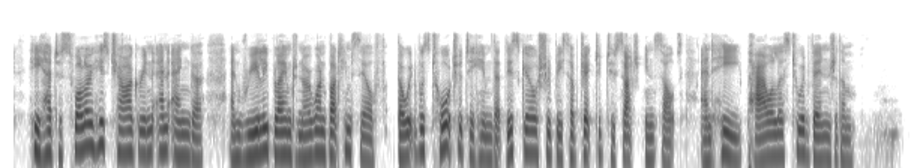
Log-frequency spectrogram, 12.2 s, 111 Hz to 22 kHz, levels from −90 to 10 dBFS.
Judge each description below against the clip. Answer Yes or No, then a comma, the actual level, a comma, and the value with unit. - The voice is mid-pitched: Yes, medium, 165 Hz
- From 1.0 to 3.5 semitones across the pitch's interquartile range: Yes, average, 3.2 semitones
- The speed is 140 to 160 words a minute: No, average, 175 wpm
